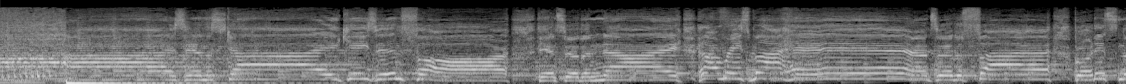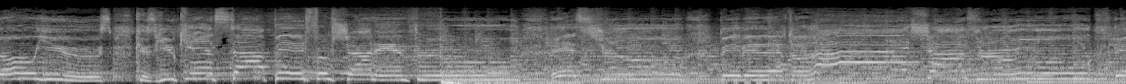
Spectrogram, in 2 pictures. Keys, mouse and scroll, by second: 10.3 b, 13.6 b, 18.5 b, 19.6 b, 21.6 b.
